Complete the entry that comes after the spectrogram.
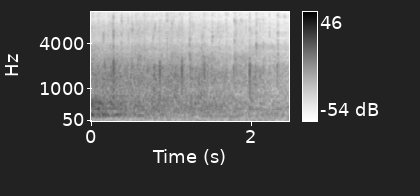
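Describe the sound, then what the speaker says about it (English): A crowd at an agri-business investment forum in Jamaica gives a steady, sustained round of applause, dense and even throughout with no single claps standing out. "the team here deserves a big, rousing round of applause"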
